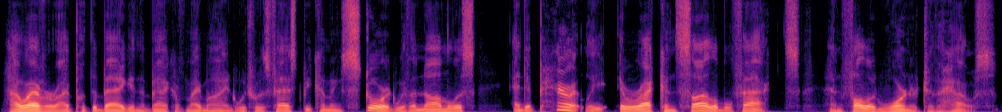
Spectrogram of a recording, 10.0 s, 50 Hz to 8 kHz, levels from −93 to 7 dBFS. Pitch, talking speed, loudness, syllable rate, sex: 105 Hz, 170 wpm, -20 LUFS, 5.2 syllables/s, male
